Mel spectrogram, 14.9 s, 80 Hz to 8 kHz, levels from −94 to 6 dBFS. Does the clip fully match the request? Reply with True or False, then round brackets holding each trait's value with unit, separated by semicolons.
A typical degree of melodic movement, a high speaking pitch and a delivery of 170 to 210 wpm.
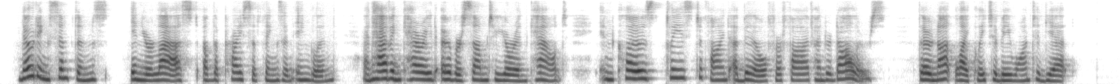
False (3.1 semitones; 225 Hz; 150 wpm)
